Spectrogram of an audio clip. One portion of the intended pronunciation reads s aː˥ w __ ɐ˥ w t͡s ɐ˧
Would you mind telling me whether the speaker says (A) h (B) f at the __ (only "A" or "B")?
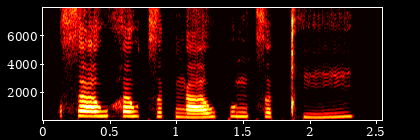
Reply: A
